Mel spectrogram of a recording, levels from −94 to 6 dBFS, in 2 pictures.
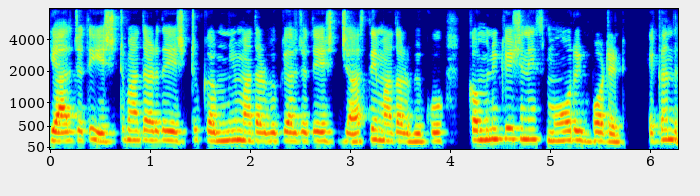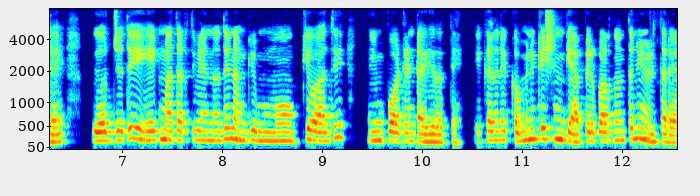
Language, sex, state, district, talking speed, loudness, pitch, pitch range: Kannada, female, Karnataka, Mysore, 155 wpm, -18 LUFS, 190 Hz, 180-205 Hz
